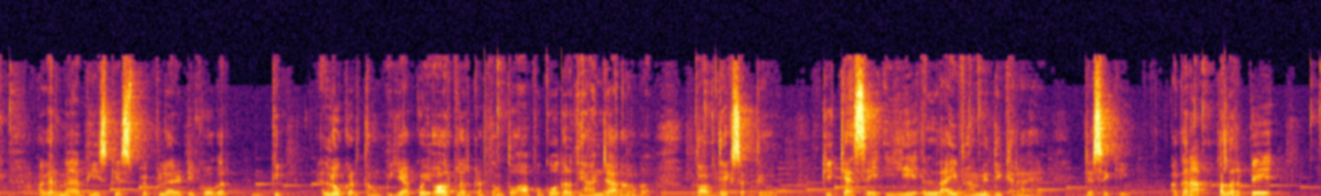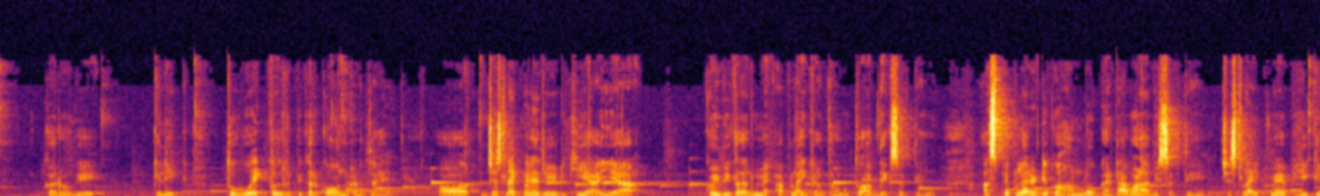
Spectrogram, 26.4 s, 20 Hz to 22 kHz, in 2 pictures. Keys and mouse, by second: 0.1-6.3 drag, 7.0-8.9 drag, 9.7-11.7 drag, 13.2-18.5 drag.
